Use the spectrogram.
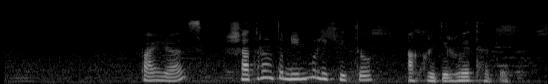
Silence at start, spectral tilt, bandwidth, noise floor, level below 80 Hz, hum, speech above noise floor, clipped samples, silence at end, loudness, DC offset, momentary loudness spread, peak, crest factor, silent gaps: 0.15 s; -6.5 dB/octave; 8.2 kHz; -59 dBFS; -68 dBFS; none; 26 dB; under 0.1%; 0.25 s; -33 LUFS; under 0.1%; 14 LU; -12 dBFS; 22 dB; none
